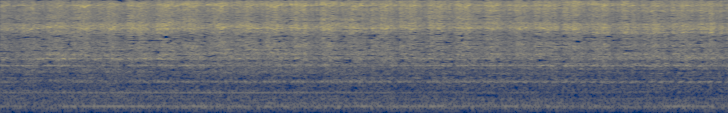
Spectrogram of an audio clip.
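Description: Tissue paper converting machinery running in the factory: a steady mechanical hum and hiss with a faint constant whine, unchanging throughout.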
